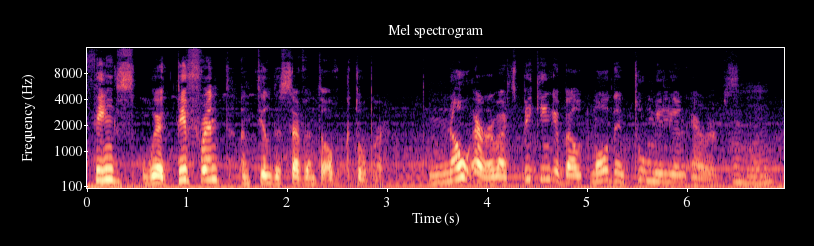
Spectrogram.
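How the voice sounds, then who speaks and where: Music plays in the background while the loudness swings widely. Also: woman, moderate pace. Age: 70s. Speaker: settler movement leader. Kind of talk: interview answer.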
